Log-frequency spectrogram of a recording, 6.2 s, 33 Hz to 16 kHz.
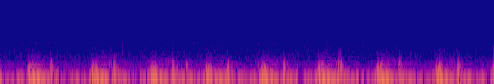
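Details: Binaural recording of a normal heartbeat right after 37 push-ups, day 18 of a strength-training series: steady paired low thumps at about 80 beats a minute.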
